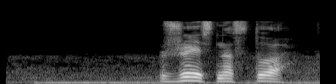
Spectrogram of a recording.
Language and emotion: Russian, angry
